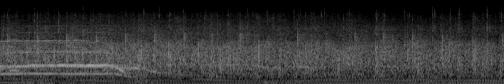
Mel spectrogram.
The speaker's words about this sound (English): Can we just give these guys some applause?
